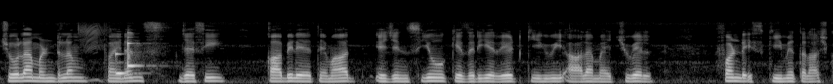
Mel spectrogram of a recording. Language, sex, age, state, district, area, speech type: Urdu, male, 30-45, Uttar Pradesh, Lucknow, urban, read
